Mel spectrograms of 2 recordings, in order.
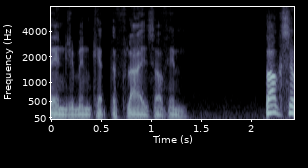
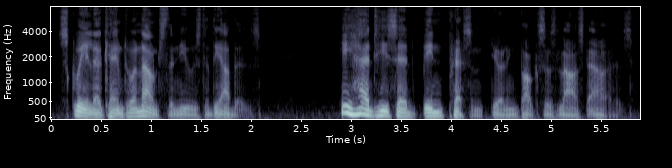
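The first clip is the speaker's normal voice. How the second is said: ordinary delivery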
